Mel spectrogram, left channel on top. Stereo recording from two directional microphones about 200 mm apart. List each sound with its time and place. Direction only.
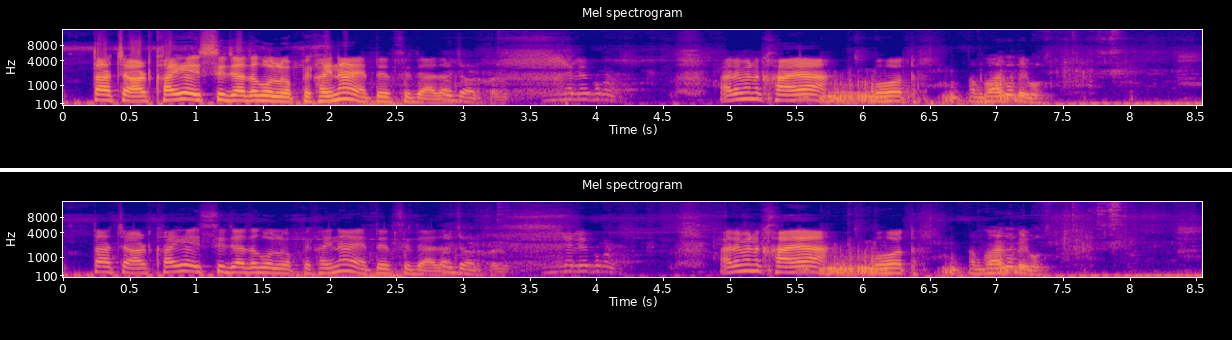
0.2 s speech: 15° left (ahead or behind)
3.2 s a sound: 15° left (ahead or behind)
4.6 s speech: 5° left (ahead or behind)
6.1 s speech: 5° right (ahead or behind)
